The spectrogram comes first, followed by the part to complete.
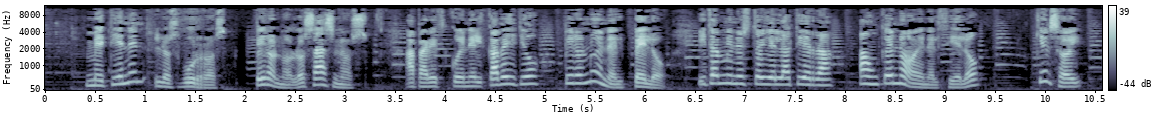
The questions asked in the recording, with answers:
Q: ¿Quién soy?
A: Solución. Una consonante doble como las que contienen las palabras burro, cabello o tierra.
